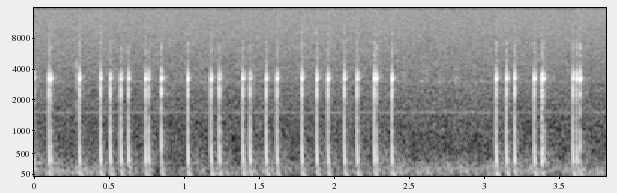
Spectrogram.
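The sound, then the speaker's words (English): A Geiger counter detecting alpha particles from polonium-210 clicks from its speaker in sharp, dry ticks at an irregular rate, bunching in quick clusters, pausing briefly, then resuming. A low hum runs underneath, and no one speaks. “Each burst of current makes a clicking sound come from the speaker. You've probably heard the instrument called a Geiger counter.”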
